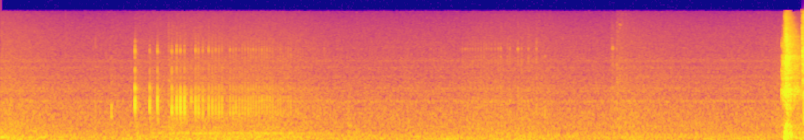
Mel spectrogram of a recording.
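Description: Quiet room tone, with a brief faint cluster of clicks about a second and a half in.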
